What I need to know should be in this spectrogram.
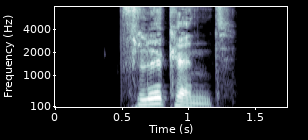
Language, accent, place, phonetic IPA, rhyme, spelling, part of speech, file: German, Germany, Berlin, [ˈp͡flʏkn̩t], -ʏkn̩t, pflückend, verb, De-pflückend.ogg
- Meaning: present participle of pflücken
